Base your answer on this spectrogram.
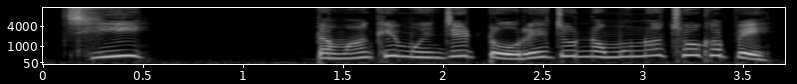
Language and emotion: Sindhi, disgusted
